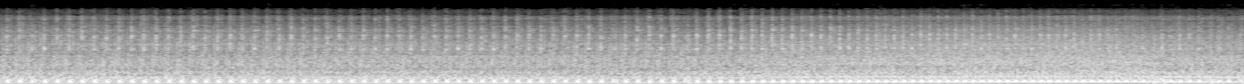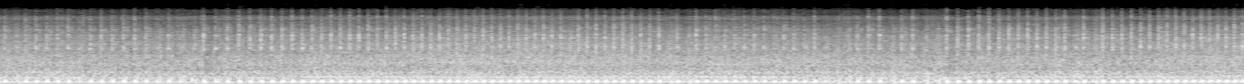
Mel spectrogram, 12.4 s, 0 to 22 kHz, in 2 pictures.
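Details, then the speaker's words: Toro Recycler, Kohler XT675, after cleaning debris from the carburetor bowl and pilot jet: starts, then a steady low, slow thrum with slight pitch wavering. Engine speed very low; owner suspects throttle setting and a faulty carburetor primer circuit. "well at least it started rpm seemed very low i think i have to screw with throttle and it looks like the primer is not really working right"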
